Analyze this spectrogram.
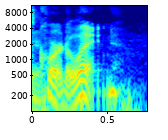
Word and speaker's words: Coeur d'Alene: The way she described it was how I just said it, which is Coeur d'Alene.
